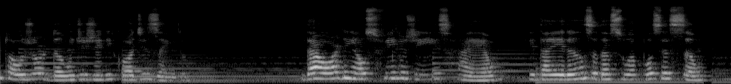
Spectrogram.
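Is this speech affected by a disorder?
No.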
